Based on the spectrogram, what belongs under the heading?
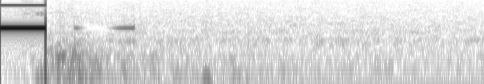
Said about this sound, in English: I'm unable to get to my phone right now, but if you'll please leave me your name, number, and a short message after the beep, I will get back to you as soon as possible.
